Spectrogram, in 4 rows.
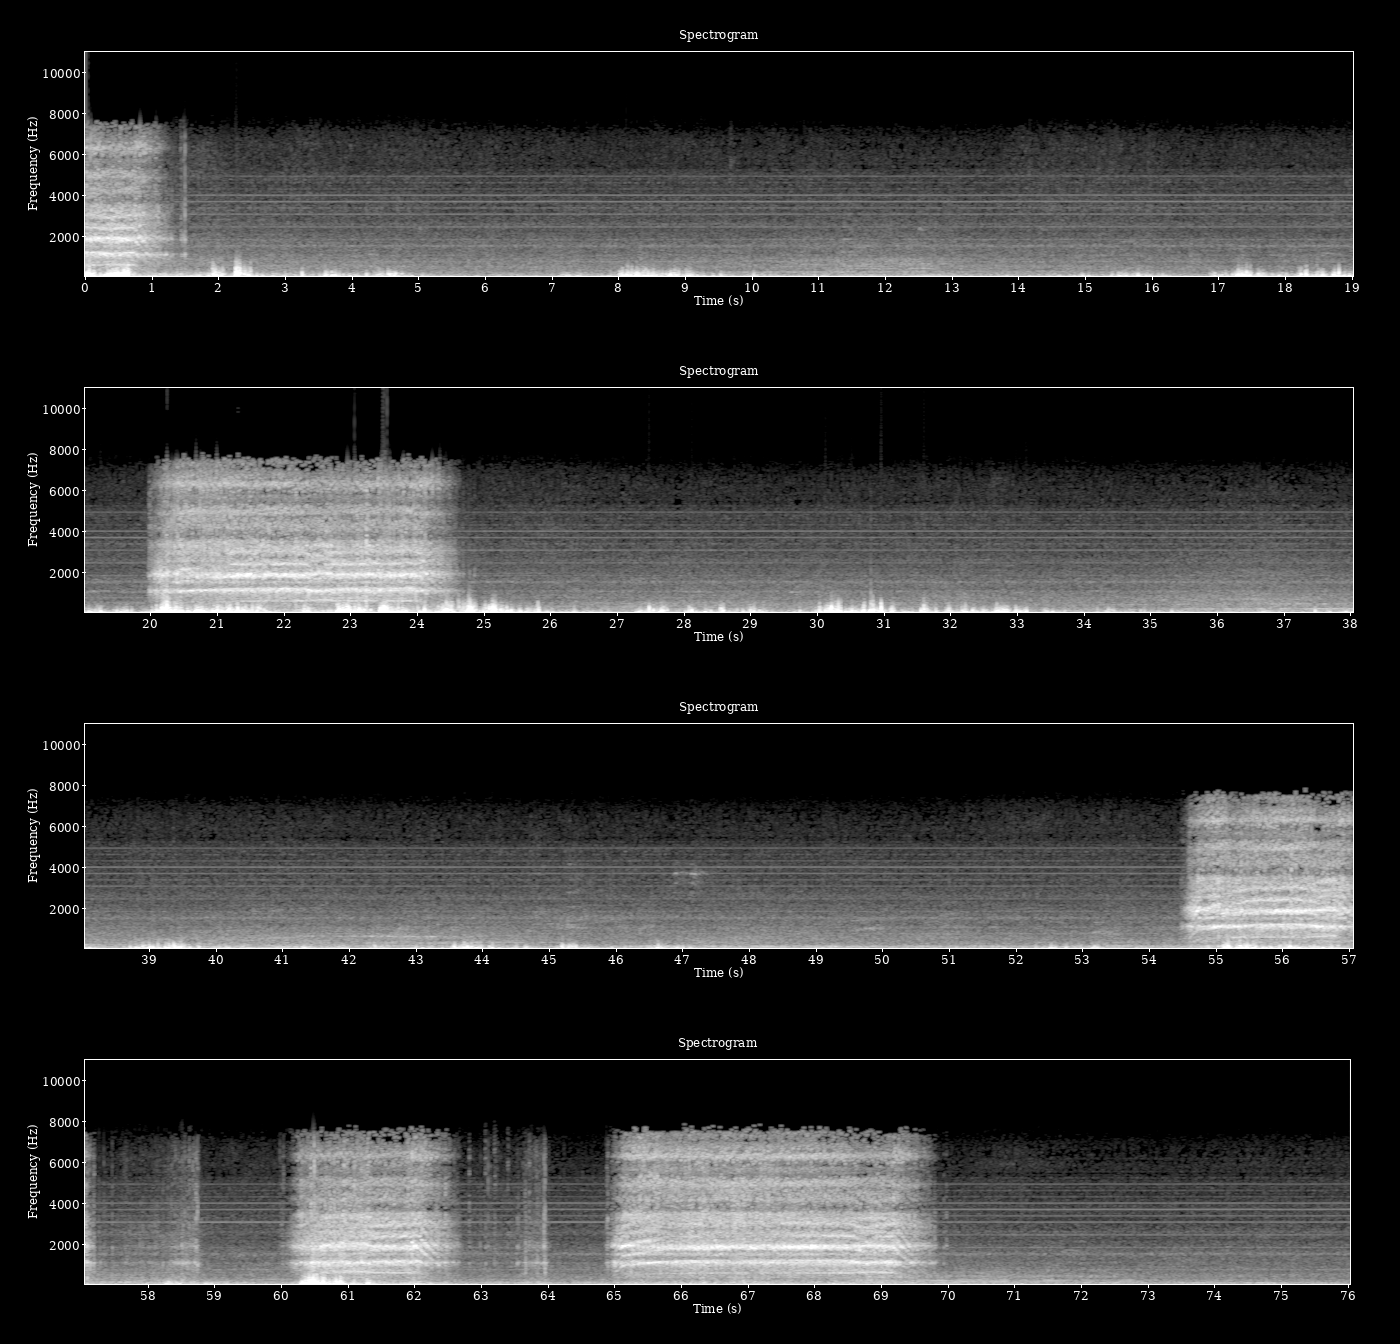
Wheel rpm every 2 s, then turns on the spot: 70, 0, 0, 0, 0, 0, 0, 0, 0, 0, 130, 160, 20, 0, 0, 0, 0, 0, 0, 0, 0, 0, 0, 0, 0, 0, 0, 90, 90, 10, 120, 20, 60, 160, 110, 0, 0, 0.
58-60 62-64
